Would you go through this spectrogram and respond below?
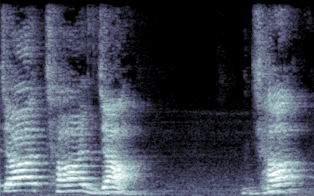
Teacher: चा वर्ग तो पूरा तालव्य संस्कृत में था, हिंदी में भी पूरा तालव्य है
